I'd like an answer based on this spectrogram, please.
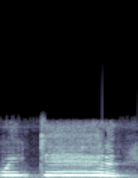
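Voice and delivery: high, loud, beaming reply; excited answer. Retold or imitated. To the lady opening her present, loud excited reply. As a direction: sing it out with delight.

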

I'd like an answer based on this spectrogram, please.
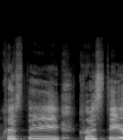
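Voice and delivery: high, loud mock fan calls; calling out. Fans on the street calling to Christy, high and loud. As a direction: call her name across the street.

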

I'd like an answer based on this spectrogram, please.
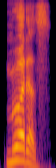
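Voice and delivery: "Murders" in a put-on accent, r's dropped; character's accent. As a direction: imitate his accent on "Murders", MOO-uh-duhz. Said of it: "he's got that accent".

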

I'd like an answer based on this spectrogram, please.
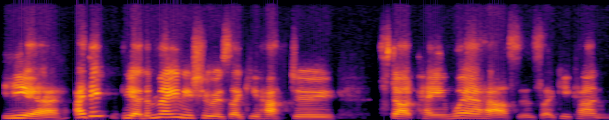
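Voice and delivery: normal talking voice

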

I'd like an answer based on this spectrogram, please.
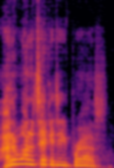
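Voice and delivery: put-on very high, quick kid's whine; whiny refusal. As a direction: play a balking child in a squeaky high voice. Student voiced refusing a deep breath.

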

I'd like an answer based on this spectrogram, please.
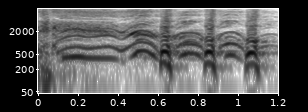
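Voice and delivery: high loud laugh; burst of laughter. Real, not acted. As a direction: crack up laughing. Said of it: "Oh, boy".

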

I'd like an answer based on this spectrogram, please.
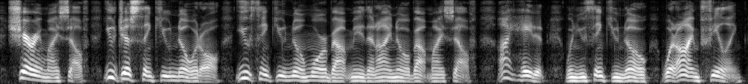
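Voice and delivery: loud, accusing rant; retold angry yell. Husband turning it around on the therapist, loud and angry. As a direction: hammer her with every complaint. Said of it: "he yelled".

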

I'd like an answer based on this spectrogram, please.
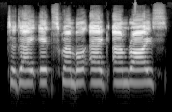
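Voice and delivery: loud monotone mirror voice; magic mirror intoning on a single pitch; talking mirror. A narrator's reading. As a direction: answer like an announcing machine, all on one note. Talking mirror answers in story.

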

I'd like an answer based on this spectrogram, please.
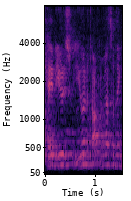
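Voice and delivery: high, fast prodding question; coaxing. Retold or imitated. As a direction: nudge them to spit it out. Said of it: "I'm like".

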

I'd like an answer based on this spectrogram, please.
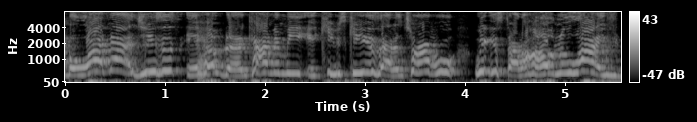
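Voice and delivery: hammed-up high salesman voice selling the idea; high-pitched sales pitch. Retelling South Park, the dad pitching crack to Jesus in a high, pushy voice. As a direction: voice jumps way up, pushy and pleading, fast at the end. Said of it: "He was like".

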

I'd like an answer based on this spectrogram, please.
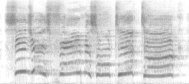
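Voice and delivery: very high, slow excited announcement; excited wife. Retold or imitated. Wife announcing the TikTok fame, high and drawn out. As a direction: draw it out up high like the thrilled wife. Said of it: "She's like".

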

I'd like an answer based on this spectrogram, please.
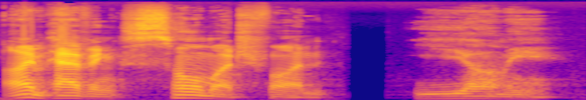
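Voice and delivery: low, slow, flat canned clip voice; deadpan spliced-in voice; flat robotic clip voice. Pretend. Post Brandon edited-in voice.

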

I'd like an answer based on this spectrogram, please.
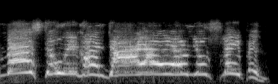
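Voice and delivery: high, loud cry to the master; panicked shout. Acted. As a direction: wake the sleeping master in panic. Disciples panic, retold.

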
